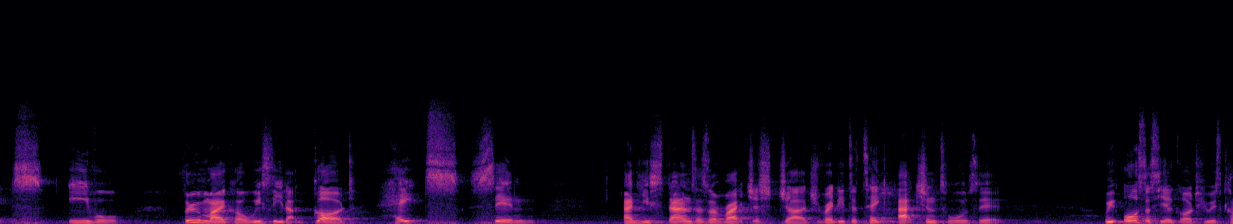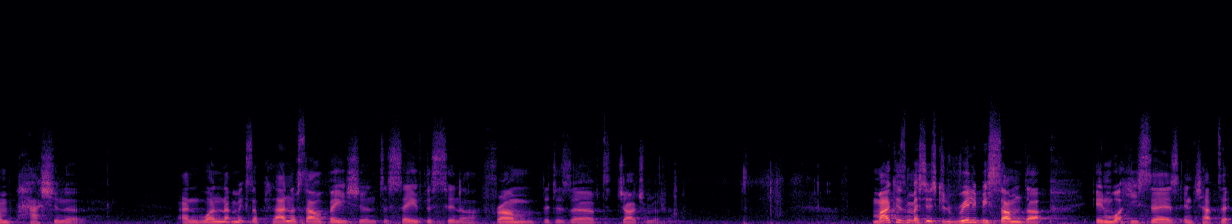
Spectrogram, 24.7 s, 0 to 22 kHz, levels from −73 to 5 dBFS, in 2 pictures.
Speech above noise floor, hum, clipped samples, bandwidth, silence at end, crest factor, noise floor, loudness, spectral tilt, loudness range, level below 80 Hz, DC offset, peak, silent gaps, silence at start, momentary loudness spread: 29 dB; none; under 0.1%; 12.5 kHz; 0 s; 26 dB; -56 dBFS; -26 LUFS; -4.5 dB/octave; 7 LU; -62 dBFS; under 0.1%; -2 dBFS; none; 0 s; 13 LU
